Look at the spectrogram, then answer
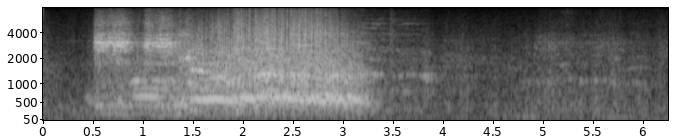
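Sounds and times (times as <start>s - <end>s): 
crowd of people imitating lions roaring: 0.5s - 3.6s.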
